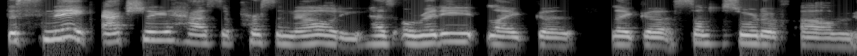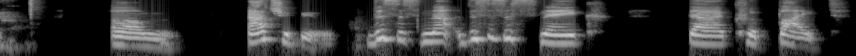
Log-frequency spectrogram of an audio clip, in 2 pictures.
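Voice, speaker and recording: Hesitant woman with a mellow voice. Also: medium pitch, lively intonation, slow pace. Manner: hesitant, many fillers and restarts while asking. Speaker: discussion participant. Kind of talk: casual group discussion.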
